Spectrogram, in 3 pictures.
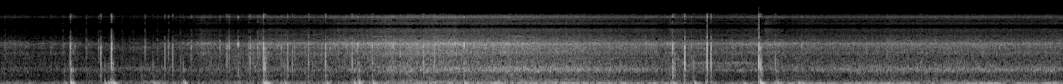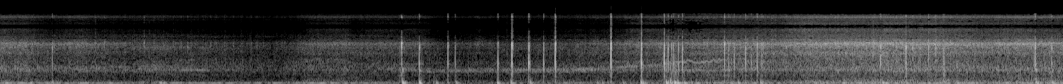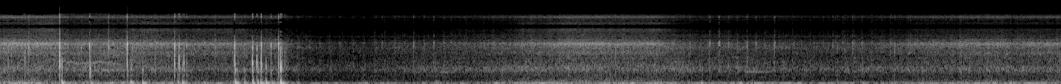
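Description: Wind rushing over a helmet camera's microphone during a parachute descent under canopy: a steady, surging rush with frequent crackles and pops. It drops suddenly and grows quieter about 24 seconds in.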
